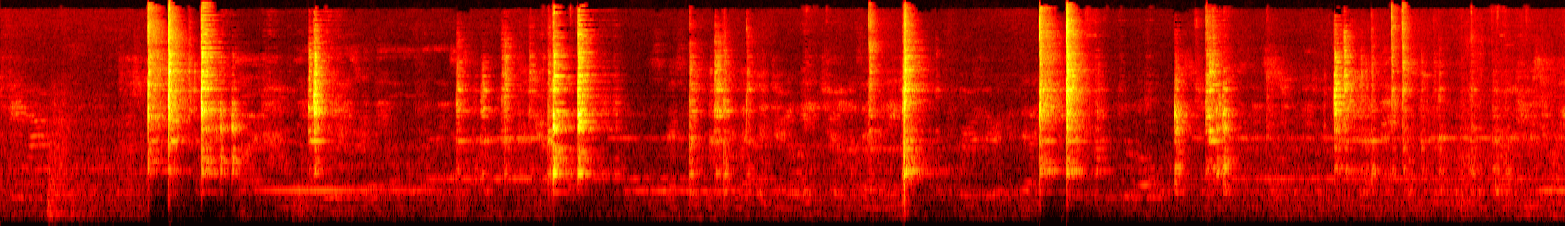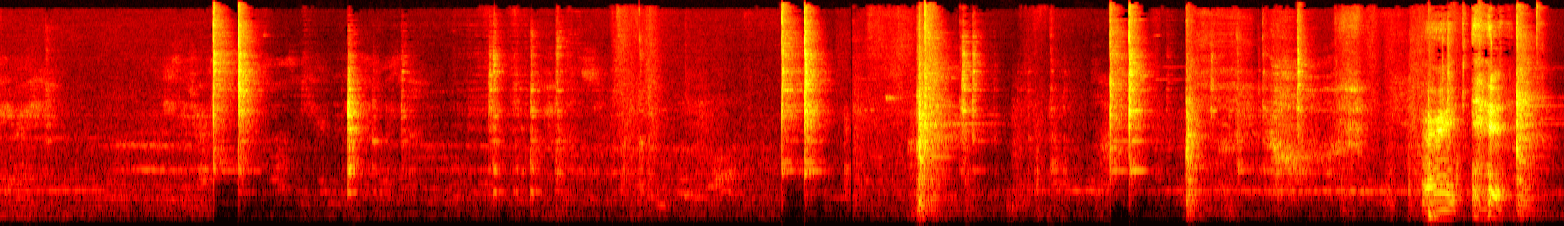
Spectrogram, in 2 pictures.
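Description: Socket wrench and torque wrench working the assembly bolts of a three-piece aluminium wheel, torquing them down: an irregular run of sharp metallic clicks and clinks, each ringing briefly.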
